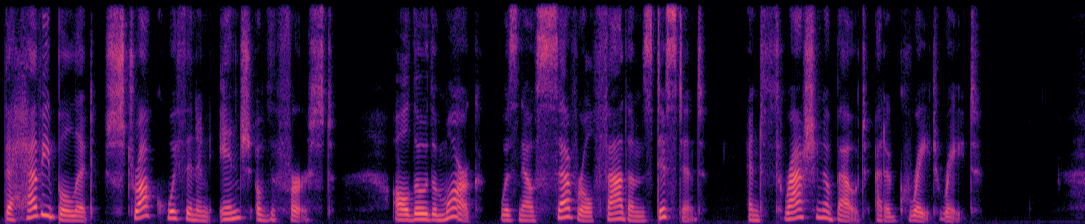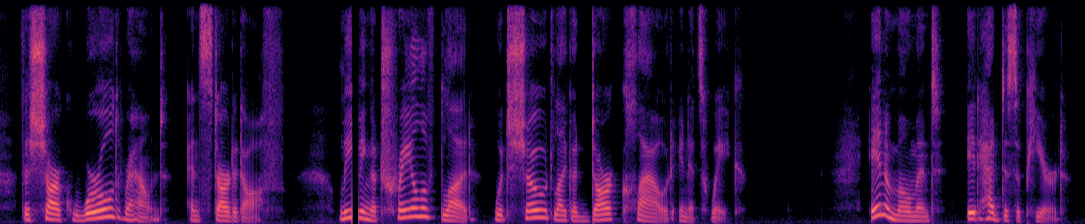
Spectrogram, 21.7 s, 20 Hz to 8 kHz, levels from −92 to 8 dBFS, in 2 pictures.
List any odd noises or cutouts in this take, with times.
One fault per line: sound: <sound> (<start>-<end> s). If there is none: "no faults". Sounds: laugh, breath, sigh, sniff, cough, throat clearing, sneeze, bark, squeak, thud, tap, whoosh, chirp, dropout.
sound: dropout (14.4-14.4 s)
